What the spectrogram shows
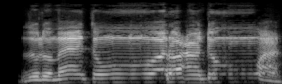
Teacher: Tanwin jumpa waw, idgham mal gunnah.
